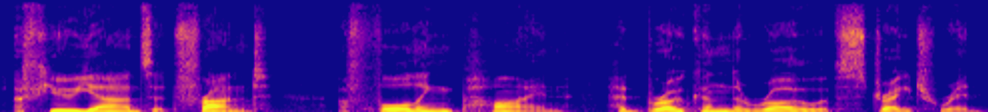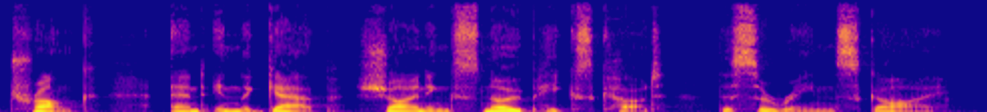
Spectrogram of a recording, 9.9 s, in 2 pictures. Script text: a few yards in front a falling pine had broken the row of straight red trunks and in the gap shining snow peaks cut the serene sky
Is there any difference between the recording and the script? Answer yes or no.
yes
